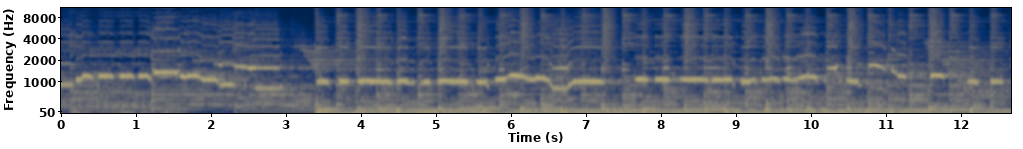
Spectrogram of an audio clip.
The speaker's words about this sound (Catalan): Això és el Jingle Bells, tothom, tothom coneix aquesta cançó, una cançó que forma part d'un repertori que es diu El mal Nadal, que són Nadales mal tocades amb la flauta.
